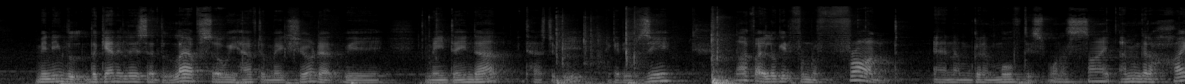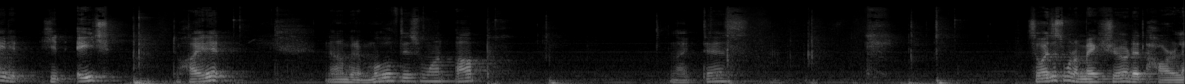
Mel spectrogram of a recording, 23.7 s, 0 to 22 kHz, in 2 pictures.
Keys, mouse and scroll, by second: 0.9 middle click, 2.2 r, 7.0 KP_1, 10.0 g, 13.1 h, 15.9 click, 16.9-18.9 drag, 21.3 shift+middle click.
